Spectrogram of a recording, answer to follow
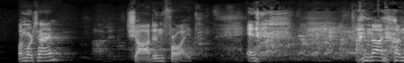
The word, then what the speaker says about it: Schadenfreude: Correct my pronunciation. Schadenfreude. Schadenfreude. One more time. Schadenfreude.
